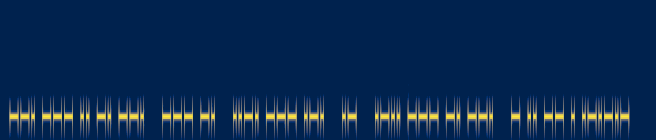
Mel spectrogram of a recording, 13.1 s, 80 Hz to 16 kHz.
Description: Morse code, heard as a keyed tone, about 22 wpm, 700 Hz. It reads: GOING ON FOR A LONG TIME.
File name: practice / 22wpm / Sentences with 8-Word Phrases - 22wpm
